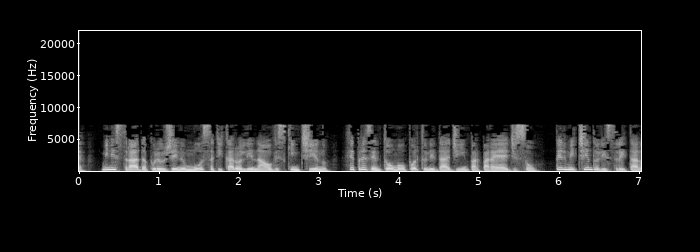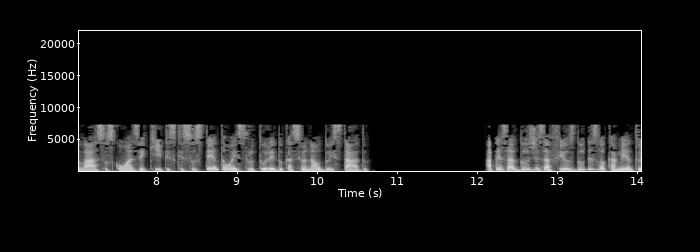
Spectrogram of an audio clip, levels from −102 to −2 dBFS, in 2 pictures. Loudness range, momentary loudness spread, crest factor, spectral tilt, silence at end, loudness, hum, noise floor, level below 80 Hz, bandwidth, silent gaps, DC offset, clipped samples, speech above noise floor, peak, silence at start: 4 LU; 8 LU; 16 dB; -4.5 dB/octave; 0 s; -22 LUFS; none; under -90 dBFS; -80 dBFS; 7.4 kHz; 10.76-12.05 s; under 0.1%; under 0.1%; over 68 dB; -6 dBFS; 0 s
